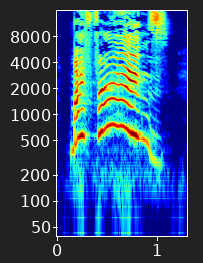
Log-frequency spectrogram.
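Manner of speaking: put-on very high, shrill, loud tiny cartoon-girl voice. Retelling a three-year-old girl coming over to greet them, in a little cartoon girl voice. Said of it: "it sounded like a little cartoon girl".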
